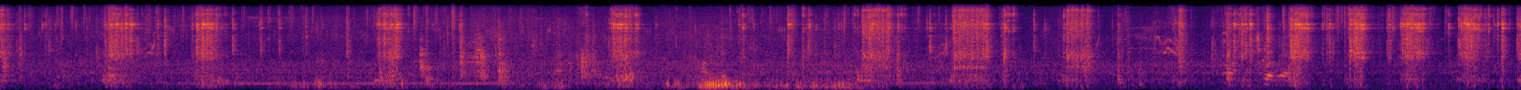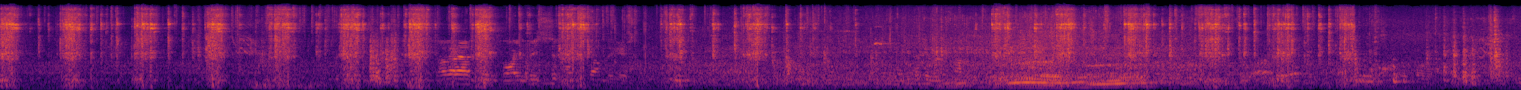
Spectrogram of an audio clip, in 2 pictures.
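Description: Irregular metallic clinks and knocks as a car engine is manoeuvred into its engine bay, the clicks coming thick and fast through the second half.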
